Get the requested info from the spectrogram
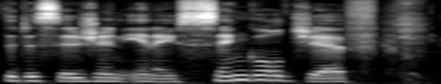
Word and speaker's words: GIF: Jeremy Slevin, I have changed how I pronounce GIF. I used to say GIF. I'm now saying GIF for you. – GIF is correct.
